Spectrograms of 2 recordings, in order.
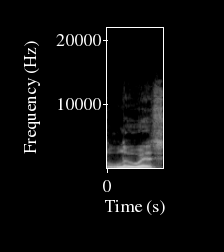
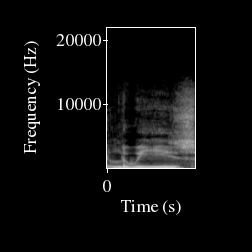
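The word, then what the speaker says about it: Lewes: see the first time an AI tries to pronounce Lewis Delaware which is spelled L E W S but says Lewis, they're going to say Louise or Yeah, but this is, you know, there's a lot of fair.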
